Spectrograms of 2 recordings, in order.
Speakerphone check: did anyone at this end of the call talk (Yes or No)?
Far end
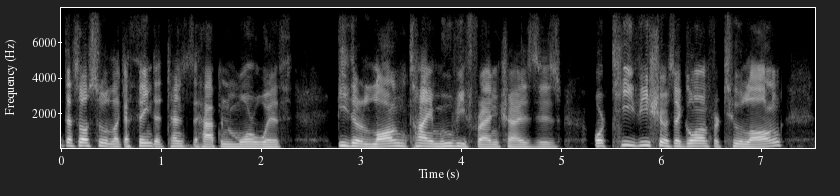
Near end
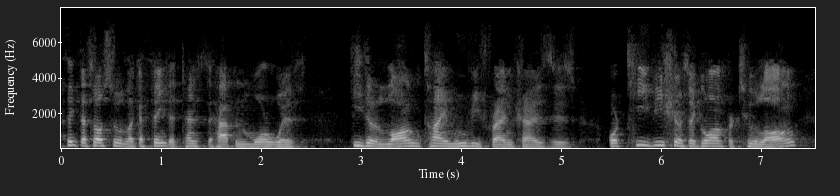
No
